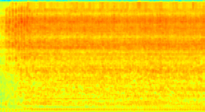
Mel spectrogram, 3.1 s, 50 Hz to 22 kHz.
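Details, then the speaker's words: Honda HRB215 lawnmower engine after carburetor cleaning, which had previously started then died and ran only on choke: choke off, air filter removed, it picks up to a steady, even hum with no surging or dying. "All right, I just turned the choke off. We'll see if it'll idle. Yeah, that sounds pretty good."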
